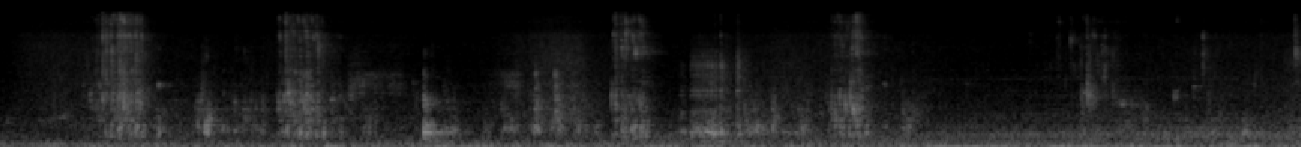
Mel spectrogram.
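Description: A wine taster sipping red wine and working it in the mouth: a series of faint slurps and wet mouth sounds as air is drawn through the wine. A light knock about three seconds in as the glass is set down on the table.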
